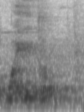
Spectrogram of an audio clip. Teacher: The letter J, which sounds like H here, as it is a Spanish word.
